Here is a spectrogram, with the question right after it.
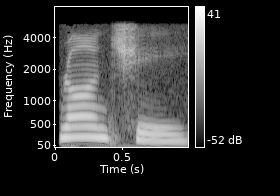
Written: raunchy

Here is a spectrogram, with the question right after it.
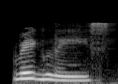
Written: wrigleys

